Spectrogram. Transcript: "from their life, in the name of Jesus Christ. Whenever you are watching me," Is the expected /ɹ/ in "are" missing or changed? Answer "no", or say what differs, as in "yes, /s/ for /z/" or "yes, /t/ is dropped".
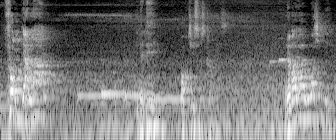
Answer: yes, /w/ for /ɹ/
